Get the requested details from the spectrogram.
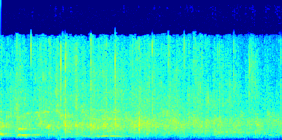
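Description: An audience claps steadily for a few seconds as a person is called up to the front, a dense, even wash of many hands with no break in rhythm, with a brief faint voice at the start.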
